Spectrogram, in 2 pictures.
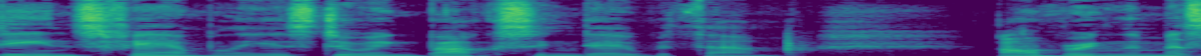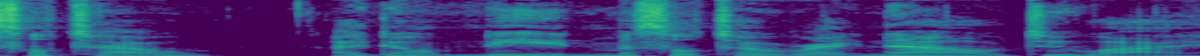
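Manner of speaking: plain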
